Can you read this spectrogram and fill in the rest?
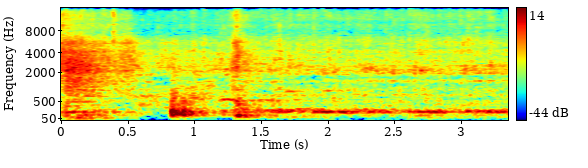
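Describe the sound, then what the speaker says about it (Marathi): Water from a drinking-water tap pours into a metal pot while a borewell supply runs, making a steady close rushing hiss throughout with a few brief knocks and a voice faintly underneath. "ही पियाच्या पाण्याचा नळ आहे तर आता सध्या बोर चालू आहे ना पाण्याचा वरचा वर पाणी चालू आहे"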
